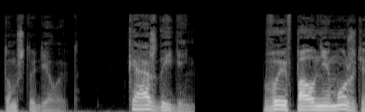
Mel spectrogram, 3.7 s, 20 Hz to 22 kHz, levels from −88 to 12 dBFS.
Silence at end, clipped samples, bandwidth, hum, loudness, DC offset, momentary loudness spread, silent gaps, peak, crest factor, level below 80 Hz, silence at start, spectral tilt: 0 s; under 0.1%; 13 kHz; none; -16 LUFS; under 0.1%; 20 LU; 1.98-2.63 s; 0 dBFS; 18 dB; -40 dBFS; 0 s; -7.5 dB/octave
